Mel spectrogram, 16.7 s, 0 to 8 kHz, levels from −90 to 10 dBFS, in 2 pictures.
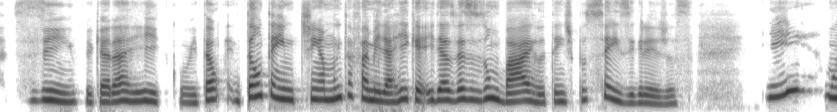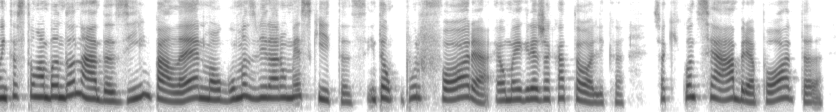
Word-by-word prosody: Sim, 215 -4 -1
porque 185 0 -4
era 190 +3 +2
rico. 200 -3 -3
Então 225 +9 +1
então 240 +8 +2
tem 265 -8 +3
tinha 235 +1 -1
muita 275 +7 +2
família 220 -9 +3
rica 230 +5 +1
e 210 0 -2
daí 230 0 +4
às 225 -2 +1
vezes 230 -1 +1
1 260 -1 +5
bairro 190 -2 +2
tem 190 +2 -5
tipo 230 +4 -9
6 230 - -3
igrejas 160 -2 -6 0.7
e 285 +3 0 0.4
muitas 280 0 +2
estão 300 0 -3
abandonadas. 275 - +3
E 230 - -1
em 315 +5 0
Palermo, 240 +1 +2
algumas 240 +6 +1
viraram 270 +1 +1
mesquitas. 235 - -4
Então, 240 +1 -1
por 250 +4 -7
fora 265 +1 -1
é 215 - -5
uma 230 +1 -1
igreja 245 +1 0
católica, 195 -9 -5 0.3
só 255 - -10
que 250 - -25
quando 285 0 -1
você 290 0 -6
abre 240 -3 +1
a 180 - -2
porta, 210 +1 -4
230 Hz, 160 wpm, -22 LUFS, 200-265 Hz, 0.7 s, 1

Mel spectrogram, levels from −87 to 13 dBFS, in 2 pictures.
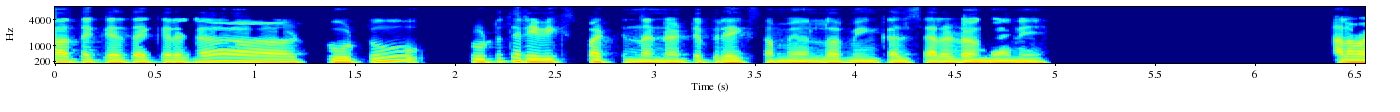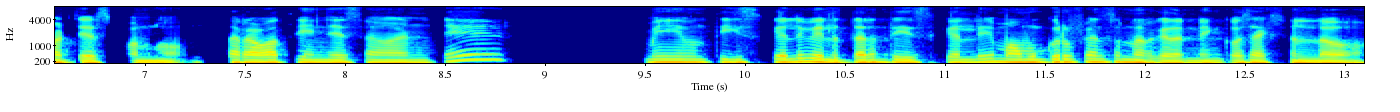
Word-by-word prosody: దగ్గర, 130 0 0
దగ్గరగా 130 +6 -1 0.5
two 145 - +1
to 175 - 0 0.4
2-3 165 +3 -1
weeks 150 - -6
పట్టిందండి. 135 -6 0
అంటే, 110 +3 -3
బ్రేక్ 115 -1 +2
సమయంలో 110 0 +2
మేము 110 0 +1
కలిసెళ్ళడం 110 0 +2
గాని 105 0 +3 1.5
అలవాటు 135 -2 +4
చేసుకున్నాం. 105 -3 -1 0.2
తర్వాత 135 -1 +3
ఏం 135 - +1
చేసామంటే, 130 - -1 1.0
మేము 150 0 +3
తీసుకెళ్ళి 155 +3 -1
వీళ్ళిద్దరిని 135 -2 +2
తీసుకెళ్ళి 135 +2 -2
మా - - +4
ముగ్గురు 155 +2 +1
ఫ్రెండ్స్ 160 -2 -1
ఉన్నారు 130 -5 +2
కదండీ, 110 -1 +1
ఇంకో 120 +3 -2
సెక్షన్‌లో 110 -2 +2
130 Hz, 135 wpm, -22 LUFS, 115-145 Hz, 1.5 s, అలవాటు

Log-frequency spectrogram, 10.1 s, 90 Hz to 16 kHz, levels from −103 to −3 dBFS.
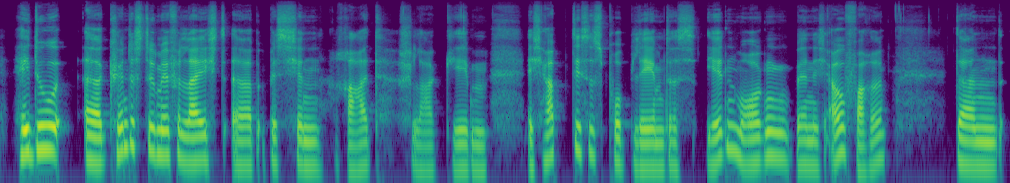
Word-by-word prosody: Hey, 205 +1 +6
du, 230 +1 +7 0.3
äh, 165 -2 +7
könntest 230 +9 0
du 220 - +3
mir 200 -1 +3
vielleicht, 170 -2 +3
äh, 150 0 +2 0.2
bisschen 145 -3 -2 0.2
Ratschlag 130 -1 -6
geben? 135 -1 -5 0.4
Ich - - -4
habe - - +2
dieses 215 -4 -3
Problem, 140 -3 -1
dass 140 -1 -7
jeden 180 +9 -1
Morgen, 180 +1 0
wenn 150 0 -2
ich 145 - -7
aufwache, 160 -5 +1 0.7
dann 145 -2 +2
155 Hz, 130 wpm, -24 LUFS, 140-195 Hz, 0.7 s, du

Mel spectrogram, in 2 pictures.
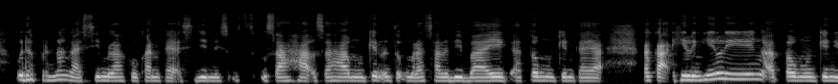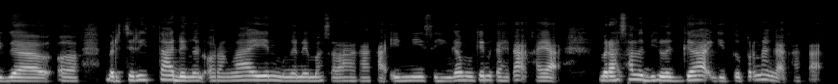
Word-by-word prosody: udah 215 0 +4
pernah 205 +1 -3
gak 160 -3 -2
sih 180 +4 0
melakukan 170 -1 -1
kayak 165 0 -7
sejenis 165 +1 -1
us 180 +1 -21
usaha-usaha 170 0 -1
mungkin 170 +3 0
untuk - - -6
merasa 170 +1 -2
lebih 170 0 +4
baik 165 +2 +2
atau 180 +1 -1
mungkin 170 -1 -2
kayak 160 -1 -4 0.3
Kakak 185 -1 +2
healing-healing 240 +4 +3
atau 180 -1 +1
mungkin 175 0 +2
juga, 165 -1 +3
eee, 165 -2 -2 0.3
bercerita 205 +3 0
dengan 175 -1 +3
orang 175 0 -4
lain 195 0 +3
mengenai 170 0 0
masalah 165 -1 -5
Kakak 160 0 -7
ini 175 +1 0
sehingga 165 +2 -2
mungkin 190 +2 -1
Kakak 190 +2 -4 0.7
merasa 195 +3 +3
lebih 190 -4 +3
lega 195 +4 +2
gitu, 160 +1 -6
pernah 215 +3 -3
nggak 185 - -4
Kakak? 155 0 -12
175 Hz, 145 wpm, -22 LUFS, 165-190 Hz, 0.7 s, udah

